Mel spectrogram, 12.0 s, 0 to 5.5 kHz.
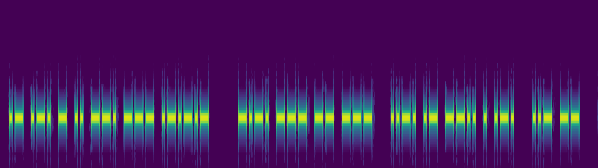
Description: Morse code, heard as a keyed tone, about 22 wpm, 800 Hz. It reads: ARTIGO. COMO FAZER UM
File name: audios / portugais / portugais texte en clair 2 vitesse 22 mots minutes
